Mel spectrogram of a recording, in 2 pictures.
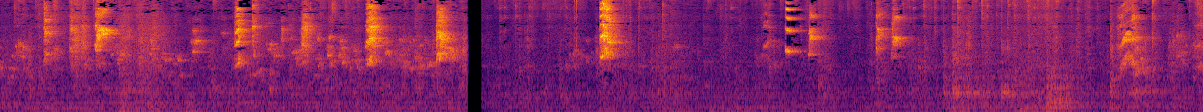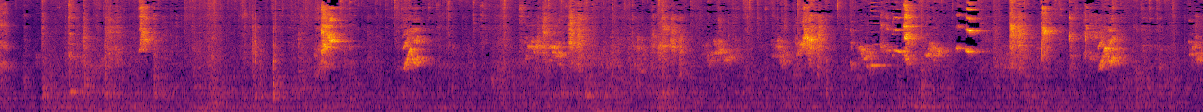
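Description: Small caged birds calling: many short, sharp chirps and squeaks at irregular intervals, several birds at once.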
